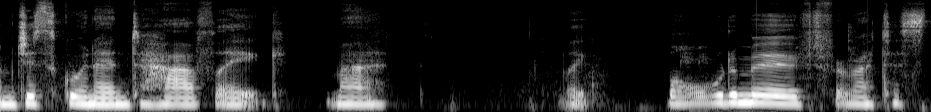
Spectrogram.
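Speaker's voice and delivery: soft, hushed half-whisper kept low. Retelling what a caller said on the phone, half-whispering. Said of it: "I don't know why I'm whispering".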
